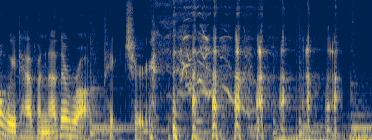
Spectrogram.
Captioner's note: laughing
